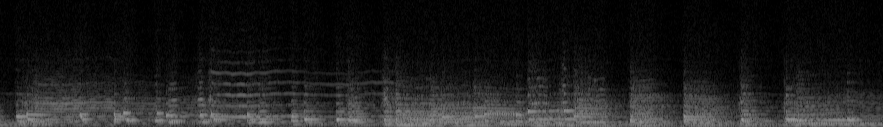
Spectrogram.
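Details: Unaltered music as heard with normal hearing (reference for hearing loss simulation).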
